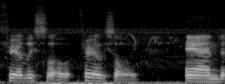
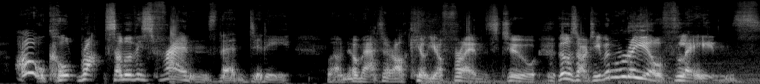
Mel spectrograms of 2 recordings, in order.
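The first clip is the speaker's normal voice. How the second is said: piercing shrill voice, higher pitch; 4 semitones higher than usual. The game master voices an enemy calling from outside: shrill voice. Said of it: "And then all of a sudden you hear this shrill voice from outside say".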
